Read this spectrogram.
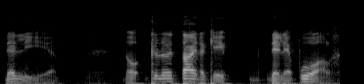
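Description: Man dubbing a halting, stubborn pawnshop seller. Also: lowish voice, big pitch swings, a bit bright. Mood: hesitant haggling. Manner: halting, terse. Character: hesitant but stubborn male seller in a pawnshop. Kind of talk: comic amateur dub of a reality show.

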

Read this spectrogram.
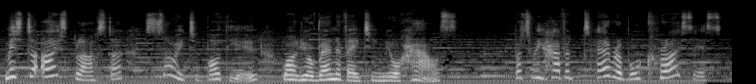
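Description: A woman's voice: fairly high pitch, very animated, moderate pace, music in the background, pitched above the performer's own voice. A woman voicing Santa's determined, distressed wife in an earnest, pleading, emphatic storybook manner.

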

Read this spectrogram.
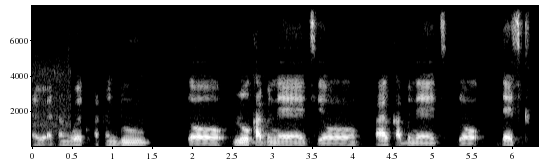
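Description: Low, husky Ghanaian man, phone-like audio. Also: level tone, measured pace. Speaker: carpenter, interview guest. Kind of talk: casual interview answers. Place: furnished room, seated in armchairs. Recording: thin, muffled phone-like sound.

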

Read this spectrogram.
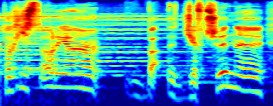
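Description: A man's voice: high voice, animated, slow, loud music behind the voice. Man musing aloud as a podcast host. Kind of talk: casual rambling podcast review.

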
